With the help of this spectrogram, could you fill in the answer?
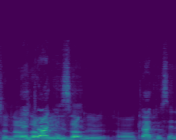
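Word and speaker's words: Drăgușin: Have you worked out how to pronounce it now? Yeah, Dragusin.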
